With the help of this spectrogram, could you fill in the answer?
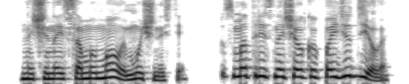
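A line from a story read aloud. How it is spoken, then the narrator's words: Loud laughter. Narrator (Russian): Кости захохотал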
